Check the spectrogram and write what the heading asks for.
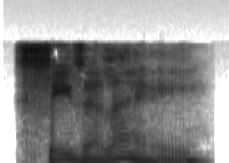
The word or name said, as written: cisele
